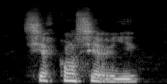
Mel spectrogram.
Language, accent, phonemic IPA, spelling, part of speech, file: French, Canada, /siʁ.kɔ̃.si.ʁje/, circonciriez, verb, LL-Q150 (fra)-circonciriez.wav
- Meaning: second-person plural conditional of circoncire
